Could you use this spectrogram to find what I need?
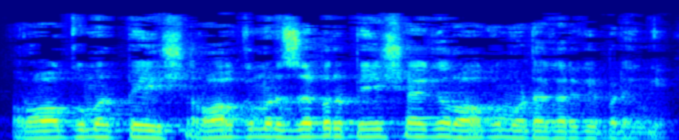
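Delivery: normal talking voice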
